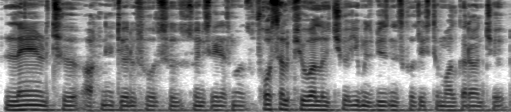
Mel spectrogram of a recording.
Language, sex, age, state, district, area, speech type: Kashmiri, male, 60+, Jammu and Kashmir, Baramulla, rural, spontaneous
